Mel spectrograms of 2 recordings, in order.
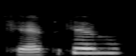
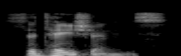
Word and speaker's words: cetaceans: Catechins. I'm actually says I think it's pronounced cetaceans, but Oh, okay.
